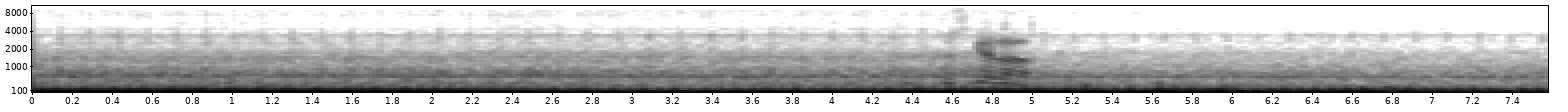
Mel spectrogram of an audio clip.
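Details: 1965 Chevy C50 grain truck, abandoned for years, just revived and running: steady low rumble of a big petrol engine settling into an even idle, no misses or knocks; slight leak suspected; normal idle.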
